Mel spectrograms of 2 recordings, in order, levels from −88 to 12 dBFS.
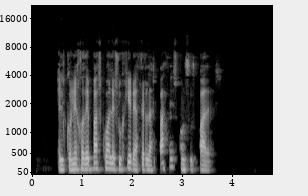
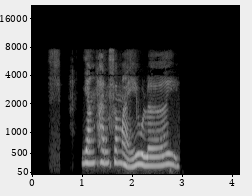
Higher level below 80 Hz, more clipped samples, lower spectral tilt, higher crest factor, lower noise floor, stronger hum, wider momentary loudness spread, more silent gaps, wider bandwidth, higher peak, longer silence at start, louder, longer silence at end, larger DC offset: first, -58 dBFS vs -72 dBFS; neither; about the same, -6 dB/octave vs -5.5 dB/octave; first, 22 dB vs 16 dB; about the same, under -90 dBFS vs under -90 dBFS; neither; second, 8 LU vs 23 LU; neither; first, 9.4 kHz vs 8 kHz; first, 0 dBFS vs -10 dBFS; about the same, 0.5 s vs 0.45 s; first, -21 LUFS vs -24 LUFS; about the same, 1.25 s vs 1.2 s; neither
